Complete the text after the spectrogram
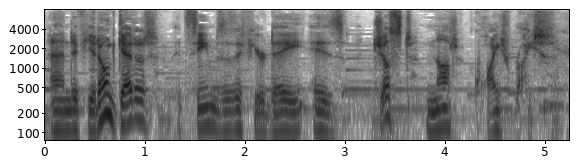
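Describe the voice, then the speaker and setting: A man's voice: fairly low pitch, a little slow, a bit bright, faint music behind. Male radio co-presenter reading listener mail.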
